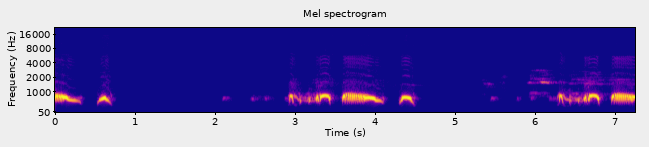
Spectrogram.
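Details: Spotted dove calling to stir wild doves into answering; soft low coos with hooked notes and a long falling coo, phrases separated by pauses, with faint short coos in the gaps.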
